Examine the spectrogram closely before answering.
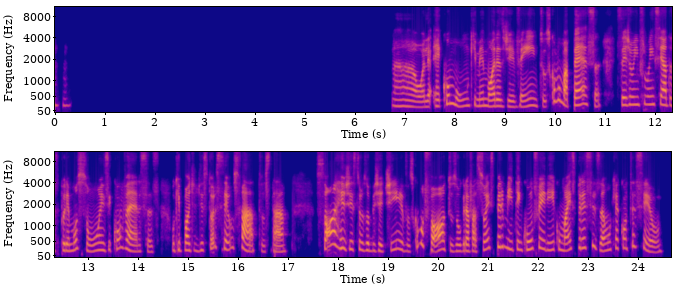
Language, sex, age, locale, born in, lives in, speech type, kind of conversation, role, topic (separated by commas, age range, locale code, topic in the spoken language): Portuguese, female, 40-44, pt-BR, Brazil, United States, read, expert-assistant, expert, Como saber se uma peça de teatro ou dança realmente aconteceu do jeito que contam?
